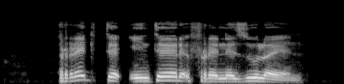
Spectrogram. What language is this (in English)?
Esperanto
